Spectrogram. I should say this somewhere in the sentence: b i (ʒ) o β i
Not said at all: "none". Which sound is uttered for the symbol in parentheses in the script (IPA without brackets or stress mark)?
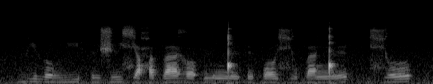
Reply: ð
